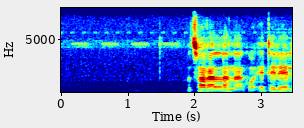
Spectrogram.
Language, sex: Southern Sotho, male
